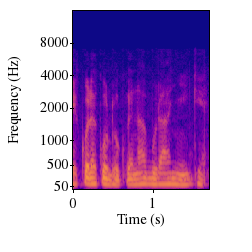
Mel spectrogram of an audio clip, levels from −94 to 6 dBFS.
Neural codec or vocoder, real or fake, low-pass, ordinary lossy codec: codec, 16 kHz, 6 kbps, DAC; fake; 7.2 kHz; MP3, 64 kbps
